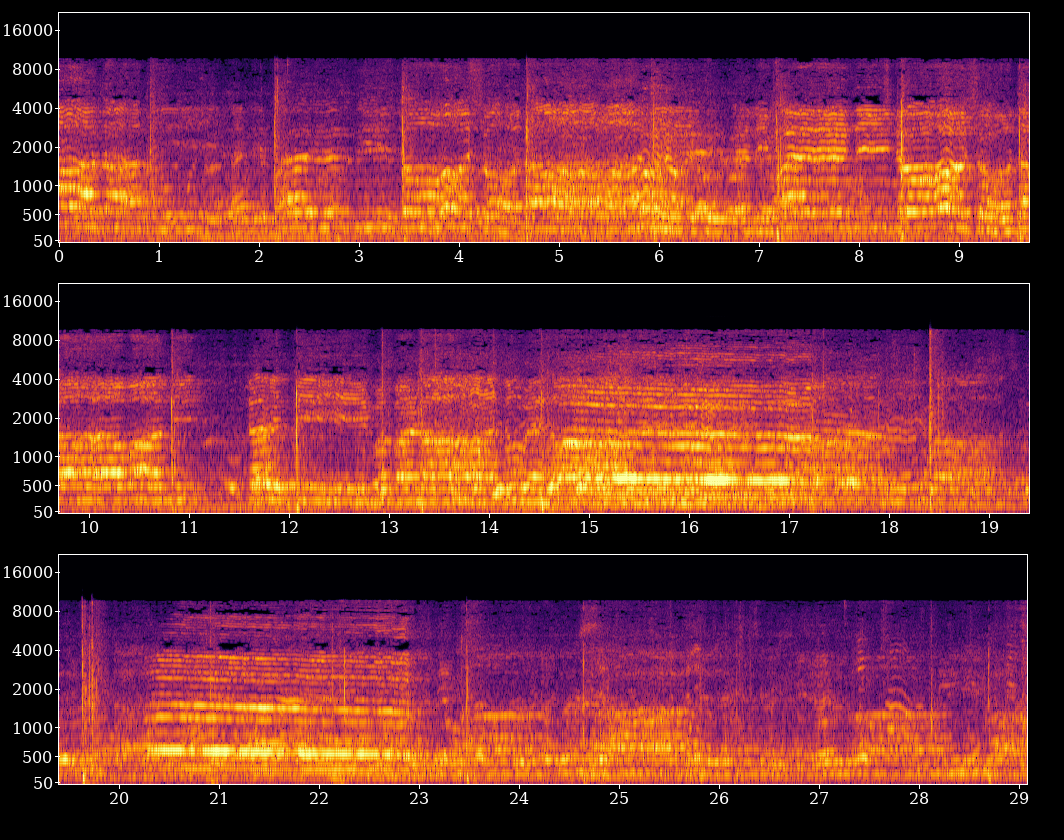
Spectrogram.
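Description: Men beat their chests with their hands in a steady rhythm.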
